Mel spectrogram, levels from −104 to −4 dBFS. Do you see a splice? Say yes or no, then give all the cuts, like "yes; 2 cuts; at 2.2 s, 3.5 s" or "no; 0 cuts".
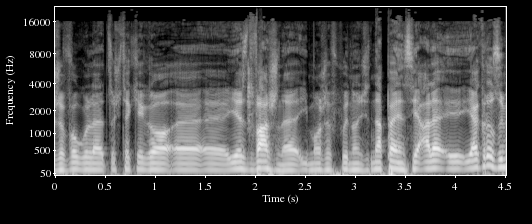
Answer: yes; 1 cut; at 3.2 s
